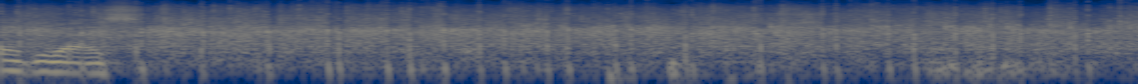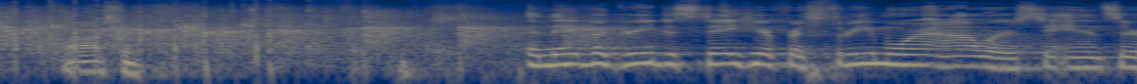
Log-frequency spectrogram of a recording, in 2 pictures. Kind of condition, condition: setting, live audience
